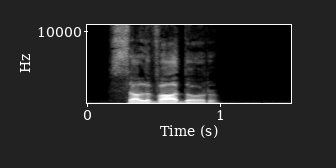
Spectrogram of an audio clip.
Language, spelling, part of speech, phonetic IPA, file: Polish, Salwador, proper noun, [salˈvadɔr], Pl-Salwador.ogg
